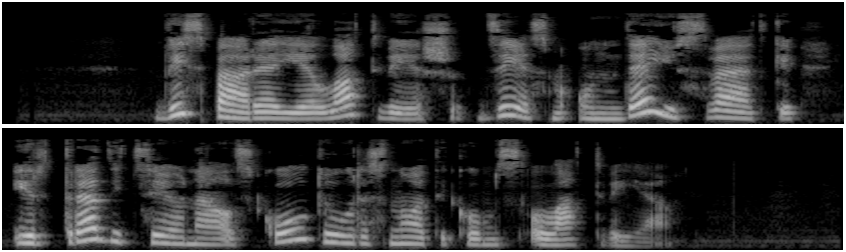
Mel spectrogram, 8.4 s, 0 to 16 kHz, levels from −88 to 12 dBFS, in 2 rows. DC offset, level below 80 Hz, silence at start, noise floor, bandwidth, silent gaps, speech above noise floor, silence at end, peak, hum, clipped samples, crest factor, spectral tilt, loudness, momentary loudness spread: under 0.1%; -76 dBFS; 0.75 s; -66 dBFS; 11.5 kHz; none; 44 dB; 0.9 s; -2 dBFS; none; under 0.1%; 22 dB; -4 dB/octave; -22 LUFS; 12 LU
